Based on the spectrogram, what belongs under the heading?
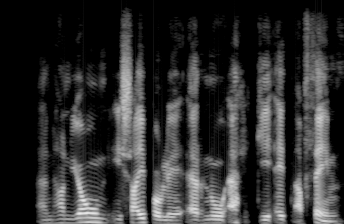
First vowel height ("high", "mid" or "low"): mid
